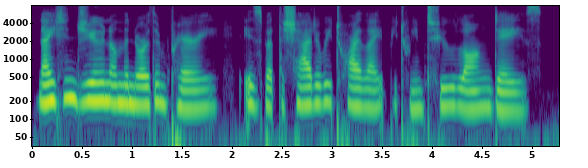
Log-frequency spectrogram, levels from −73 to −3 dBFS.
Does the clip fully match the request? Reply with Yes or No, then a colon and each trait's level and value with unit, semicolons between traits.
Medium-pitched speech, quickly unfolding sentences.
No: medium, 170 Hz; average, 180 wpm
